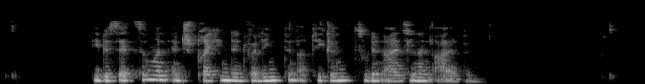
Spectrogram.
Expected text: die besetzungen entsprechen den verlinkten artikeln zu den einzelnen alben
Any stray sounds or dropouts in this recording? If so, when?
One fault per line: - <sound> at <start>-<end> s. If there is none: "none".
none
